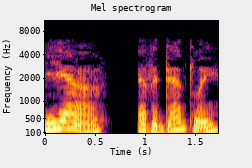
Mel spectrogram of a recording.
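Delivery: taunting, mocking tone. Narrator reads Cassidy echoing the narrator's word back, mocking. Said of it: "mocking me".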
